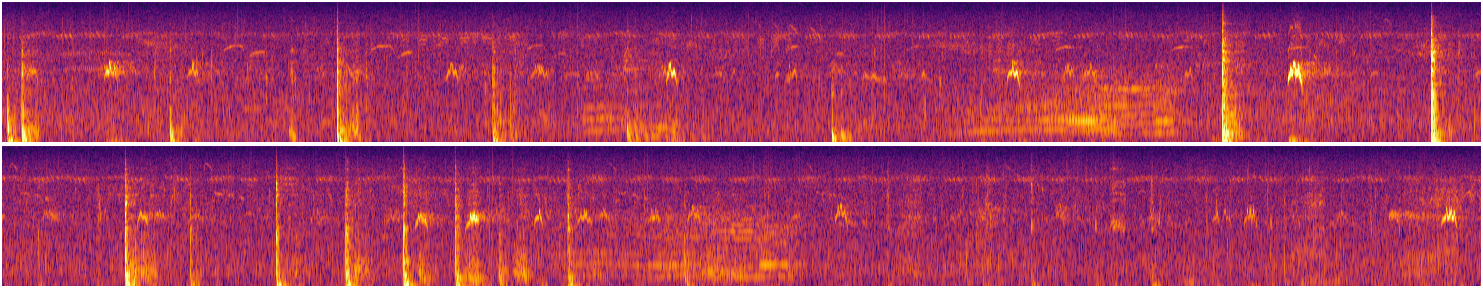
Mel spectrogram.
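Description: Metal spoons clinking and knocking against bowls and dishes in scattered, irregular taps, with a faint steady high trill behind them.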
